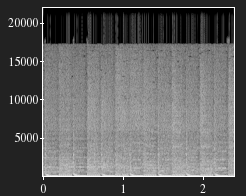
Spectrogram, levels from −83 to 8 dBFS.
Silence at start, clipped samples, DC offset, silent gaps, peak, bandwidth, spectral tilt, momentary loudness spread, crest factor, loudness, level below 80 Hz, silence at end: 0 s; 0.3%; under 0.1%; none; 0 dBFS; 18.5 kHz; -3.5 dB/octave; 0 LU; 8 dB; -8 LUFS; -12 dBFS; 0 s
